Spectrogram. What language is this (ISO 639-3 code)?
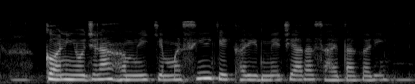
mag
